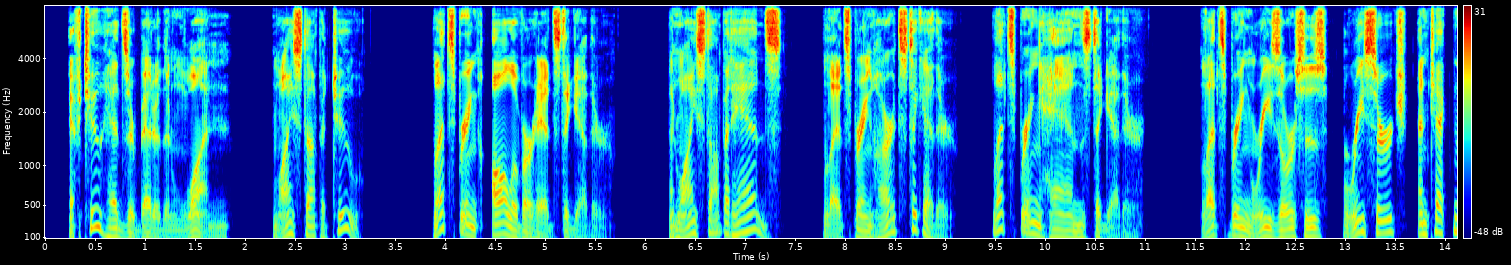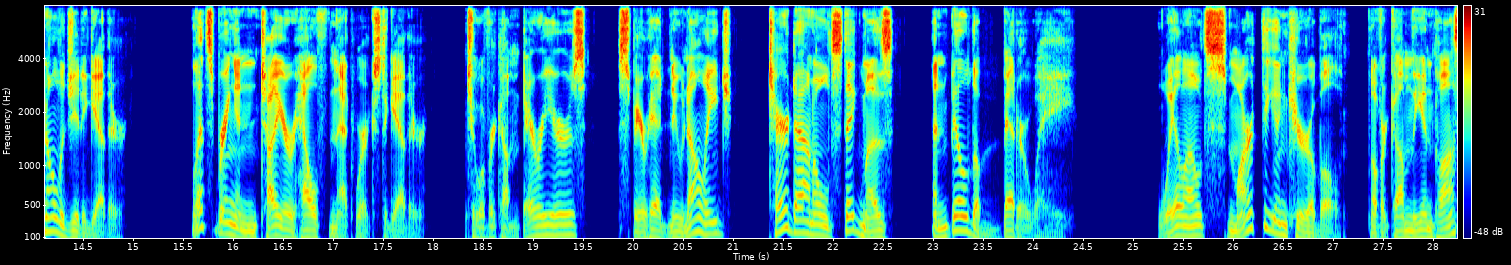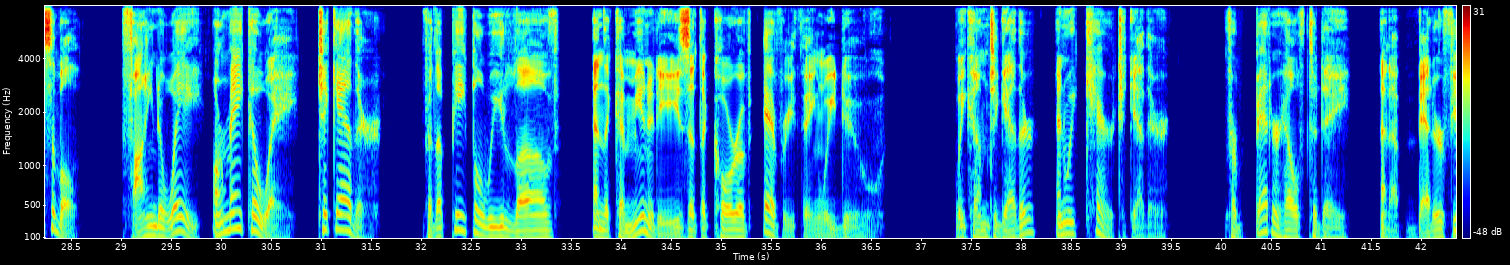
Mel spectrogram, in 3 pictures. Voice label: english american corporate videos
